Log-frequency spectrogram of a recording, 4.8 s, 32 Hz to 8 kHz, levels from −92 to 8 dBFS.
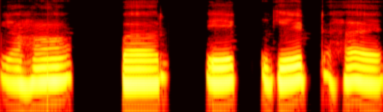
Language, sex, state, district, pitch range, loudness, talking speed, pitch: Hindi, male, Uttar Pradesh, Jalaun, 135-150 Hz, -13 LUFS, 60 wpm, 145 Hz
